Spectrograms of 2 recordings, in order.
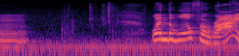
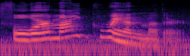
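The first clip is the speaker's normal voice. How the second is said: drawn out slowly; unhurried, careful words; 10 semitones higher, slower than usual. A narrator's reading. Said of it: "said slowly".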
